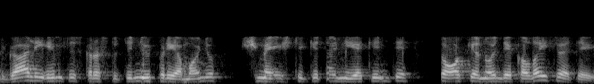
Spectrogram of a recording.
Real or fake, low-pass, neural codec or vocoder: real; 3.6 kHz; none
